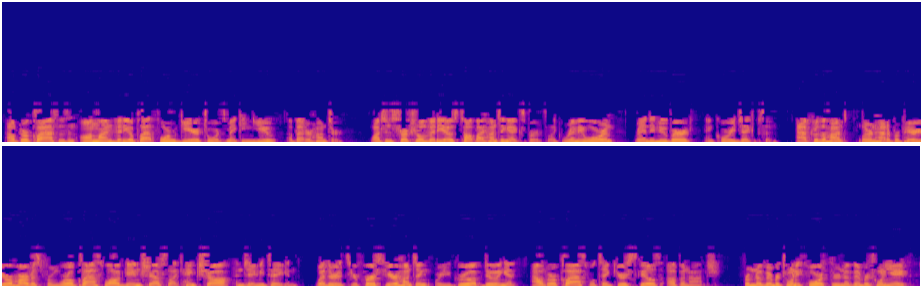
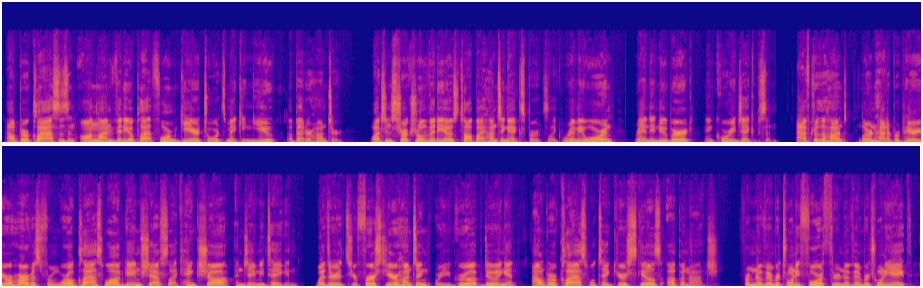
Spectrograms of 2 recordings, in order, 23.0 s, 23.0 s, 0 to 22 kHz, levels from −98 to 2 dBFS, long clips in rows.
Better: second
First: garbled, watery; badly; nothing above 5 kHz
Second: none

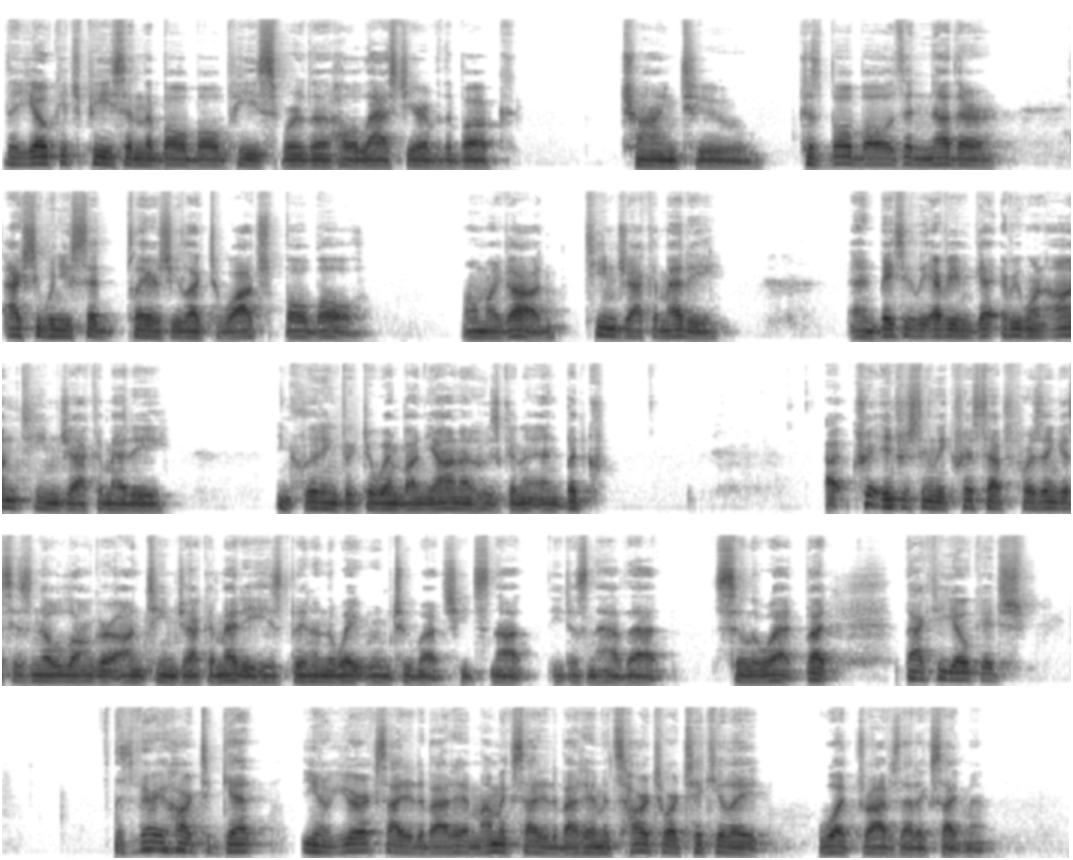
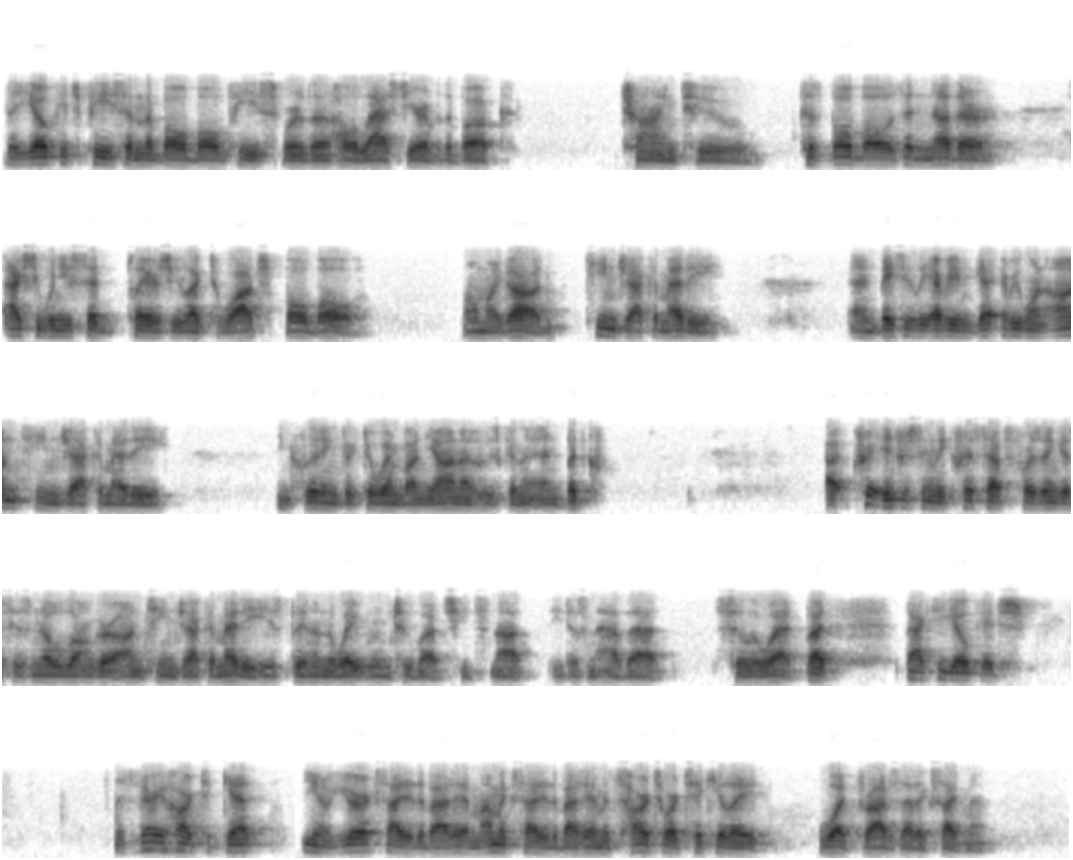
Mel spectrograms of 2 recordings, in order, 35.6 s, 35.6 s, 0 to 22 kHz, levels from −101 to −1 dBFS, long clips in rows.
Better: first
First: none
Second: phone-call audio

